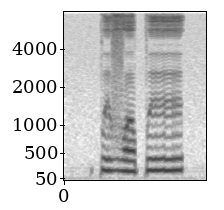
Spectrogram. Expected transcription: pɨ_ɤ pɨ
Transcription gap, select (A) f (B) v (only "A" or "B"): B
